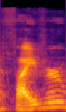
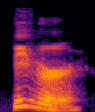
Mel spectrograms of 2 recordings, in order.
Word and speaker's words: Fiverr: yeah what pronounced no oh Fiverr and how did you think it was pronounced fever oh fever like like the when you're sick okay I get it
